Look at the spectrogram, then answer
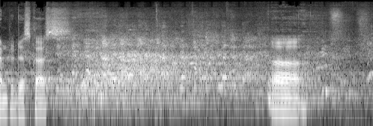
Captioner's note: audience laughs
